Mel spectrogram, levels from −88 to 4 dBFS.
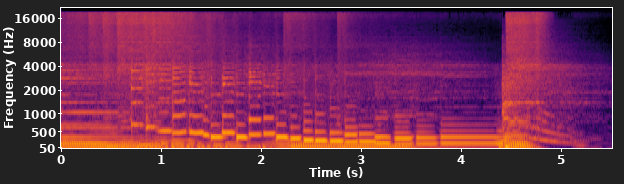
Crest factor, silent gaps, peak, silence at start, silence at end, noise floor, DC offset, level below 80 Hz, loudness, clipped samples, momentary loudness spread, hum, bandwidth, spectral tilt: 16 dB; none; -4 dBFS; 0 s; 0.25 s; -40 dBFS; under 0.1%; -32 dBFS; -19 LUFS; under 0.1%; 7 LU; none; 19.5 kHz; -5 dB/octave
